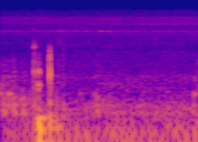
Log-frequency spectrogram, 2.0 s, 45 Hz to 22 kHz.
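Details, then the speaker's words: Honda B18C engine from AWD Civic with freshly rebuilt head, leak-down test at 100 psi on a cylinder showing about 5% leakage despite good compression: wet bubbling pops over a low air hiss at the catch can; blow-by past the rings suspected. "um this head just got done so I am hearing a gurgling noise though"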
